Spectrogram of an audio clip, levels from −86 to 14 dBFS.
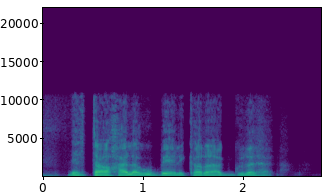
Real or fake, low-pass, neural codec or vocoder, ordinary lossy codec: fake; 10.8 kHz; codec, 16 kHz in and 24 kHz out, 0.4 kbps, LongCat-Audio-Codec, fine tuned four codebook decoder; Opus, 64 kbps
